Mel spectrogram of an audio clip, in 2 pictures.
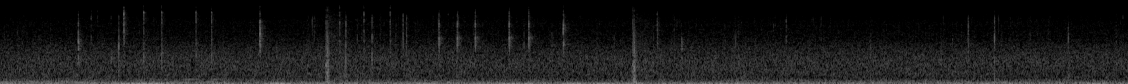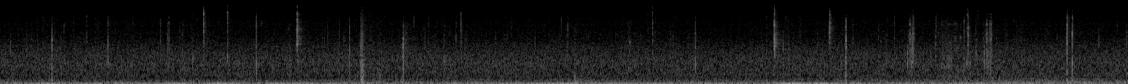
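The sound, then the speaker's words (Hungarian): Steady rain patters on without pause, soft and even, dotted throughout with many sharp little drip taps and no voices. “Remélem, hogy mire megszáradok, addigra eláll az eső is.”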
